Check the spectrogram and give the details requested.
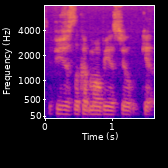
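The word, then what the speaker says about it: Moebius: you just look up Mobius you'll get like but it's spelled funny it's like m o e b i u s yeah yeah um but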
